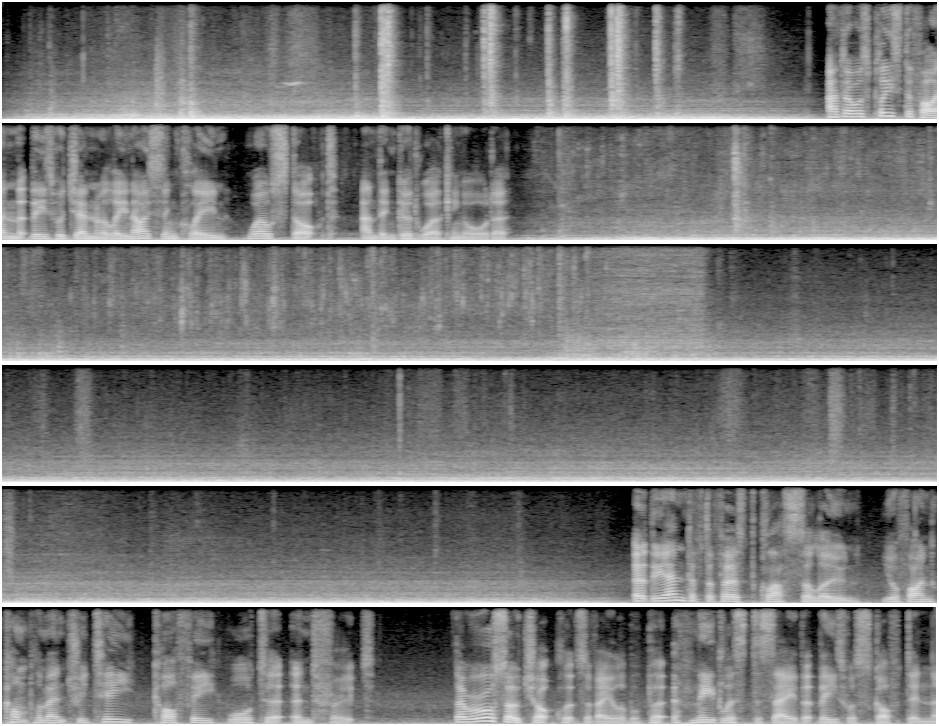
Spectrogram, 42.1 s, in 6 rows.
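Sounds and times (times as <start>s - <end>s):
train rumble inside coach: 0.0s - 6.2s, 10.9s - 32.8s.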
